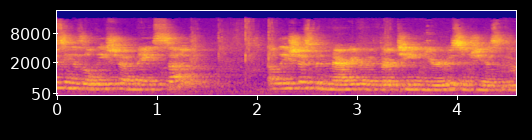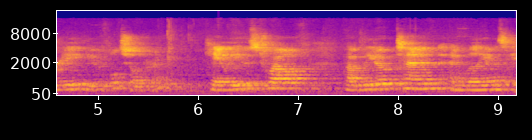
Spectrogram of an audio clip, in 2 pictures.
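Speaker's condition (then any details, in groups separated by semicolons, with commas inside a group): No condition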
